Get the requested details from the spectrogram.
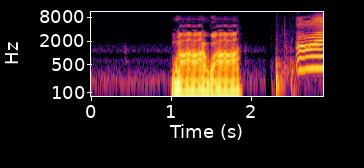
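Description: A man's synthetic voice wails loudly.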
